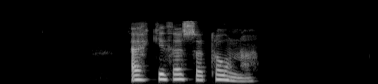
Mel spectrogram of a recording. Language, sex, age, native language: Icelandic, female, 40-49, Icelandic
